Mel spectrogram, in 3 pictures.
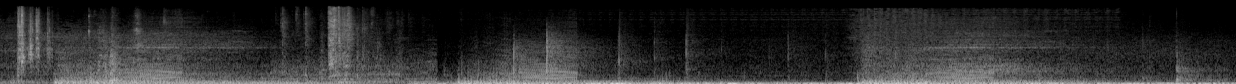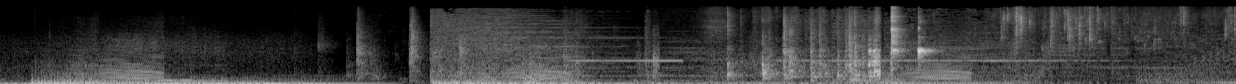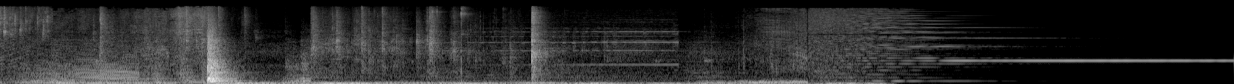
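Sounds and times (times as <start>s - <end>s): deep rumble: 4.0s - 16.0s.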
